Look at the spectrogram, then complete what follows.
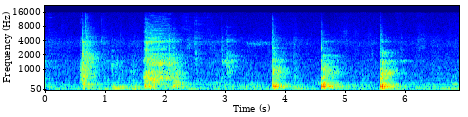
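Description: Pens knocking and scraping on a tabletop as table percussion: a handful of sharp, irregularly spaced knocks, with a longer scratchy scrape about two seconds in.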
